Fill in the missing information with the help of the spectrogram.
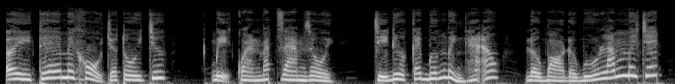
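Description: A woman's voice: mid-range voice, lively intonation, normal speed, mellow, dry recording, natural voice. A woman voicing an older male village chief who grumbles and scolds in a blustering way. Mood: exasperated.

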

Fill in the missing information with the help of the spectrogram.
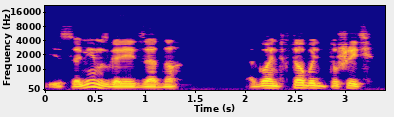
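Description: A man's voice: low voice, normal speed, dry recording, dull audio. A man reading a bold, impatient pirate captain in an audiobook, speaking in short commanding orders. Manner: curt, commanding.

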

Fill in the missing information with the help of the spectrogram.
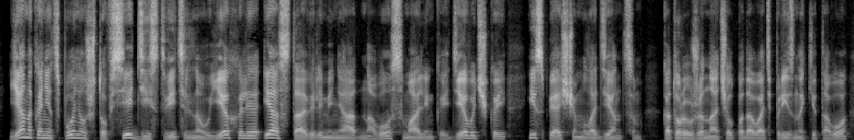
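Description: A man reading an audiobook in first-person narration, expressive and animated. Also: on the low side, dry recording, studio quality.

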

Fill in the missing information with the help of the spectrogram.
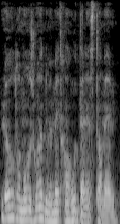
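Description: A man voicing a young army officer who speaks gently and with concern to his sister. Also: medium pitch, moderate pace, breathy edge, lightly acted.

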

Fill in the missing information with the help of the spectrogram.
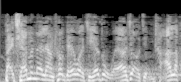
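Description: Performer doing a panicky fat uncle, Beijing accent, high shrill yelling, wild swings in pitch. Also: male voice, animated, fast talker, a little hiss or hum. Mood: indignant. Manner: shrill shouting, stammering. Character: flustered fat middle-aged man chasing his bike.

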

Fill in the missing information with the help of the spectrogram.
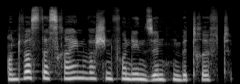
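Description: A woman voicing a calm, smiling priest in an audiobook, speaking gently, unhurried and slightly ironic. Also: a little high, no echo, studio quality, voice pushed up, lightly acted. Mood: gently teasing. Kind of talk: audiobook character voice.

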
